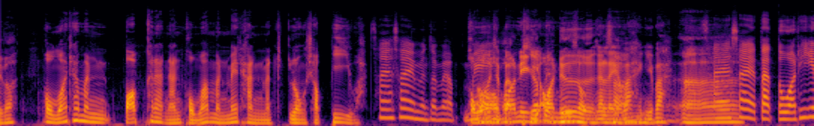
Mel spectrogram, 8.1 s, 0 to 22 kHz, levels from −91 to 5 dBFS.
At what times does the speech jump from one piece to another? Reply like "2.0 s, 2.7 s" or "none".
3.7 s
